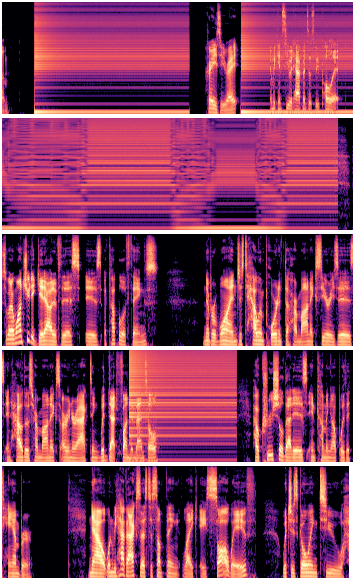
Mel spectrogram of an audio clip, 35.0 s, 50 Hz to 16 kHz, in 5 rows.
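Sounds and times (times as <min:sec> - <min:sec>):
synthesizer low note: 0:00.7 - 0:03.8, 0:04.8 - 0:13.8, 0:23.6 - 0:25.8.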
